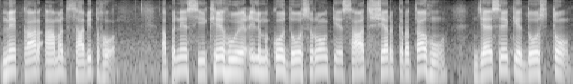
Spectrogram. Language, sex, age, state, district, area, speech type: Urdu, male, 18-30, Uttar Pradesh, Saharanpur, urban, spontaneous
